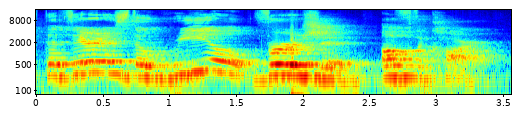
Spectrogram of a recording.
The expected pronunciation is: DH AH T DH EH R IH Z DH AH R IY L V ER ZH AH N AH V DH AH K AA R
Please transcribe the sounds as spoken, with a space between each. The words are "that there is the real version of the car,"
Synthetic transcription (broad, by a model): DH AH T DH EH R IH Z DH AH R IY L V ER ZH AH N AH V DH AH K AA R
